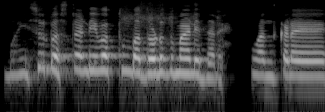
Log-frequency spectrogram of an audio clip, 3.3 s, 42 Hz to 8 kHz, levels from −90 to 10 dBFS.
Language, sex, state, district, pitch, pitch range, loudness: Kannada, female, Karnataka, Mysore, 255 Hz, 235-290 Hz, -28 LUFS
